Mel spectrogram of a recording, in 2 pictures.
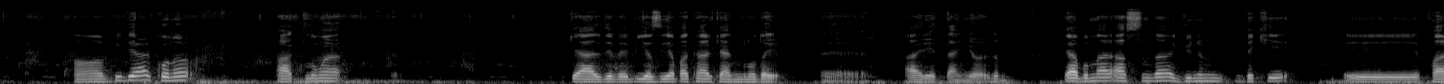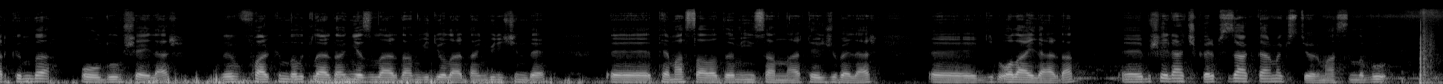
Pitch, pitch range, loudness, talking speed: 115 Hz, 105-130 Hz, -31 LUFS, 95 wpm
